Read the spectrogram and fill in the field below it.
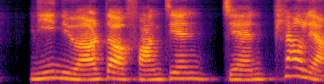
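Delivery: very slow, syllable by syllable; slow classroom Chinese; slow model reading. Shown as a demonstration. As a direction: read the sentence slowly for learners. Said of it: "question আসছে".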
